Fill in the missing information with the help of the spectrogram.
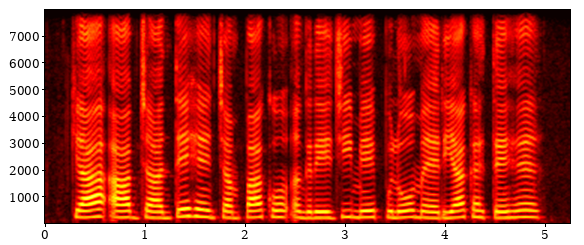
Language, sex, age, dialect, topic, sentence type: Hindi, female, 18-24, Garhwali, agriculture, statement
